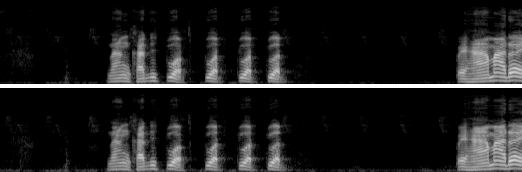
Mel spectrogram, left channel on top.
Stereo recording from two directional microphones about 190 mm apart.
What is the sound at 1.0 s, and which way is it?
Speech, 10° left (ahead or behind).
